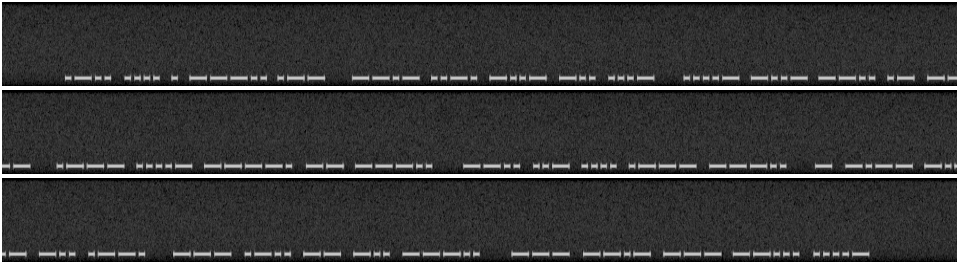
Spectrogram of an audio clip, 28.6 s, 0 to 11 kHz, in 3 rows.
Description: Morse code, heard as a keyed tone, hand-sent with a paddle, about 25 wpm, 1090 Hz. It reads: LHE8W QFXDV 4XZAO J49M8 ZUHJ8 TYXDP OLMD8 OQO74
